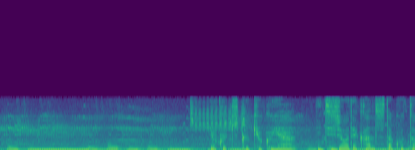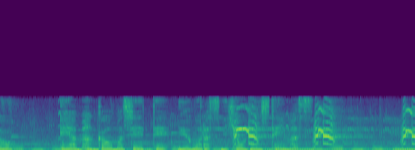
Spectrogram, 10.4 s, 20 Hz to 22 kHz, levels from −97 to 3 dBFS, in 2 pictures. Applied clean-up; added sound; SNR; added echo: none; Bird vocalization, bird call, bird song; 5 dB; none.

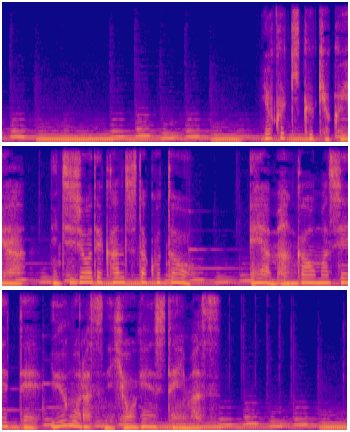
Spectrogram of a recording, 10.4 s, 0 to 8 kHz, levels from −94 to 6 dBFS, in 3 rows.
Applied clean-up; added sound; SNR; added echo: none; none; none; none.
